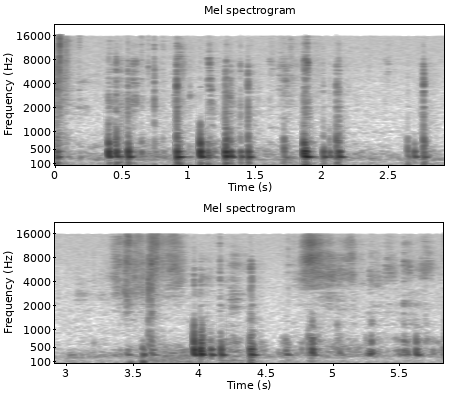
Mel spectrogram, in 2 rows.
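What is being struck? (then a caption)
Carved pumpkin rind. A medium orange pumpkin, carved into a jack-o'-lantern and hollowed out empty, is held in both hands while fingertips and nails lightly tap and pat its rind. The result is a run of soft, quick, hollow knocks with a low-mid resonance around 300 Hz, coming in uneven clusters with short pauses between them.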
